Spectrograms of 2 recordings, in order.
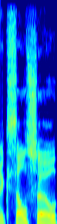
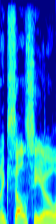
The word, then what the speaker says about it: Excelso: People they called us to account the last time because we didn't mention it for uh the Vox and Excelso, not Excelsio.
